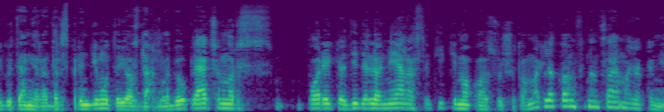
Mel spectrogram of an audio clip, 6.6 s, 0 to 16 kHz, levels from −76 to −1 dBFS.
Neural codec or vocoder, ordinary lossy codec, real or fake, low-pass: vocoder, 48 kHz, 128 mel bands, Vocos; AAC, 48 kbps; fake; 14.4 kHz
